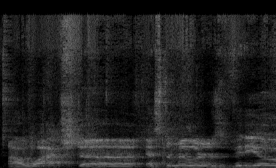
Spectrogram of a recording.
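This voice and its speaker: There is audible room echo and noticeable background noise as a man speaks in a high pitch. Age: 60s. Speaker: quilting vlogger. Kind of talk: unboxing tutorial. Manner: casual, chatty.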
